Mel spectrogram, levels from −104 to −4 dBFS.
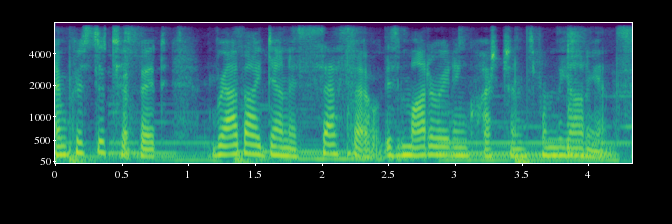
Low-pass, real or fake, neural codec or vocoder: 7.2 kHz; fake; codec, 44.1 kHz, 7.8 kbps, DAC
